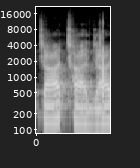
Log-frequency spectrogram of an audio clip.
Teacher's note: च, छ, ज स्पर्श संघर्षी हैं।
